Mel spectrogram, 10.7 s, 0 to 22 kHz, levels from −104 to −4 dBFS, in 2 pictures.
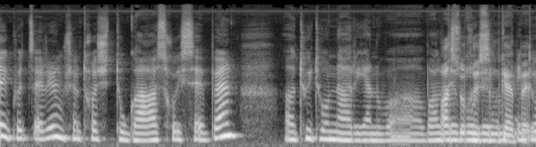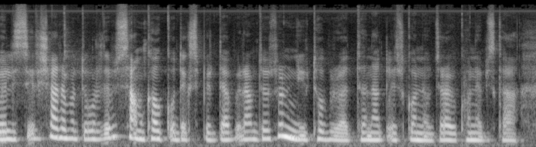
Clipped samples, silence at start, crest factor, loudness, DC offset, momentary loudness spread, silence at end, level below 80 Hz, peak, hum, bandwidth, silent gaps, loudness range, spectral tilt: under 0.1%; 0 s; 20 dB; -22 LUFS; under 0.1%; 8 LU; 0 s; -54 dBFS; -2 dBFS; none; 19 kHz; none; 2 LU; -5 dB/octave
